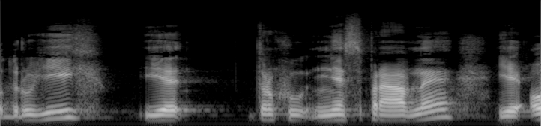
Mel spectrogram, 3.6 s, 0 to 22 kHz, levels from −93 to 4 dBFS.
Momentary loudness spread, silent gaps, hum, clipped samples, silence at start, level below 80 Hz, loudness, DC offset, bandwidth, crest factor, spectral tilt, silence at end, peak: 12 LU; none; none; under 0.1%; 0 s; -84 dBFS; -27 LUFS; under 0.1%; 12 kHz; 20 dB; -4 dB/octave; 0 s; -6 dBFS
